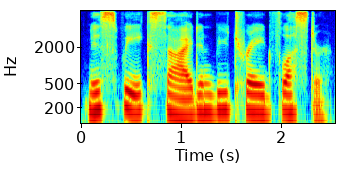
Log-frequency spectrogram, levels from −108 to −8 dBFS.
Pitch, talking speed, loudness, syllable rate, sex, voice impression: 165 Hz, 140 wpm, -16 LUFS, 3.8 syllables/s, female, very feminine, slightly middle-aged, slightly thin, slightly tensed, slightly powerful, slightly dark, slightly hard, clear, fluent, cool, intellectual, slightly refreshing, sincere, very calm, slightly friendly, reassuring, unique, slightly elegant, slightly wild, slightly sweet, lively, strict, slightly intense, slightly light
